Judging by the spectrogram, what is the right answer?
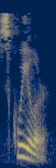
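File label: "squealer", English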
